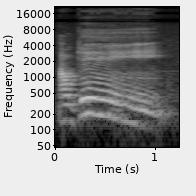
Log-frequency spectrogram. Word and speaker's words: alguém: e acima temos alguém alguém leva acento gráfico porque é uma palavra oxítona alguém alguém acendeu mais forte a última o e leva acento gráfico porque é oxítona terminada em m alguém alguém oxítona terminada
